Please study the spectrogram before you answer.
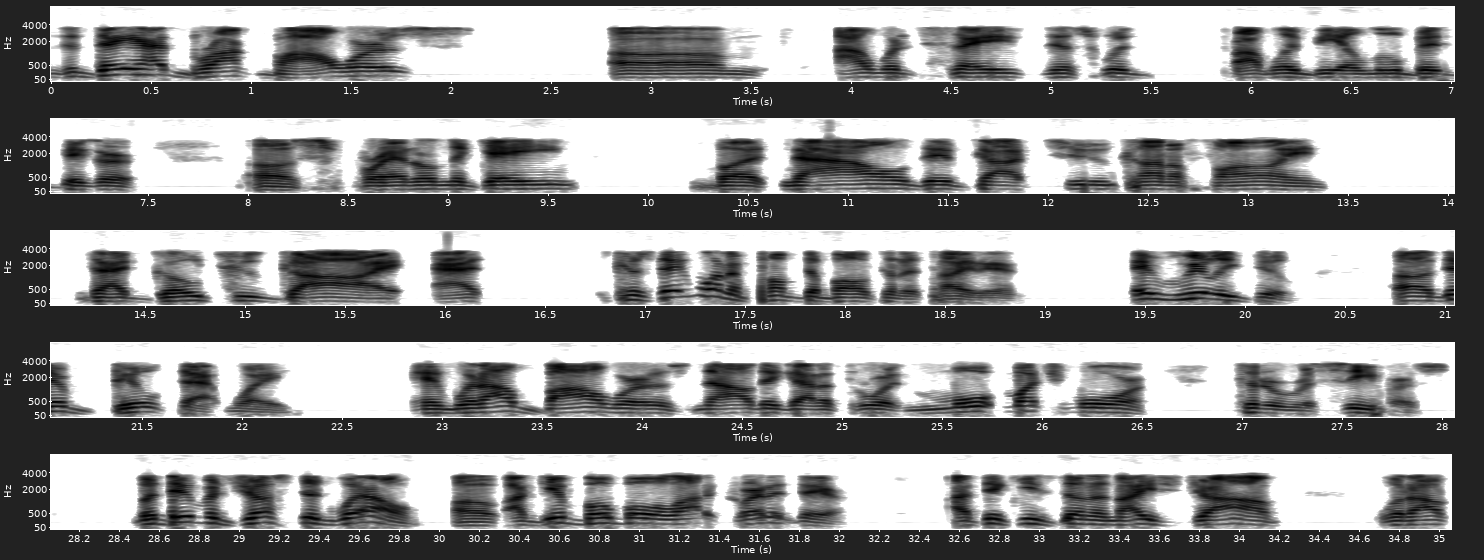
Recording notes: Joins the show on the Farm Bureau guest line talking about the biggest news in college football live in the BankPlus Studio.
